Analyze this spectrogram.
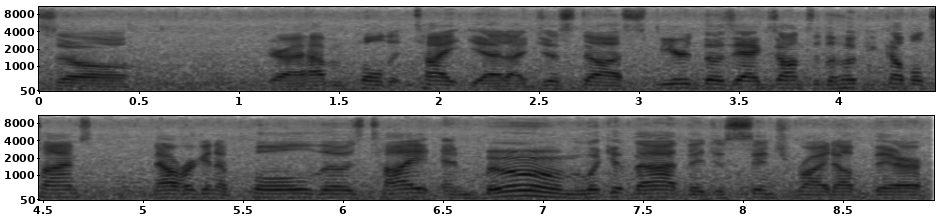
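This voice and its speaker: Noticeable background noise sits under a man speaking at a fairly quick pace with a fairly high pitch and fairly even intonation. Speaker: fishing vlogger. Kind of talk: casual outdoor vlog tutorial. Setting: outdoors by a river. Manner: casual with many fillers.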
